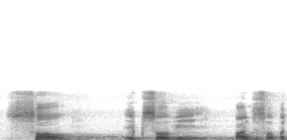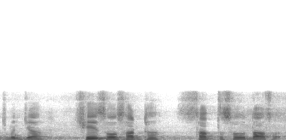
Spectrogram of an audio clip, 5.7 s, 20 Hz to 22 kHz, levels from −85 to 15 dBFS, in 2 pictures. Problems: background sounds at intervals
